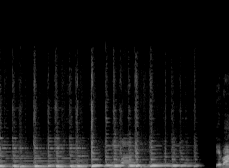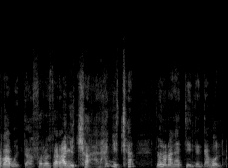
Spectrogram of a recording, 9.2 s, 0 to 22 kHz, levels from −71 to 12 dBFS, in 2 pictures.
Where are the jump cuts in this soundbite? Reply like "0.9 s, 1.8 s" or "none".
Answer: 3.8 s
